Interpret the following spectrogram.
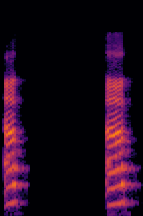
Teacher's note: और इसके बाद काफ बोल के देखिए, हमजा काफ जबर अक, अक थोड़ा से सामने होकर टच हो रही काफ की आवाज, काफ थोड़ा से सामने आ गया तो क्या हो गया, सख्त हिस्से को टच होते ही काफ हो गया।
